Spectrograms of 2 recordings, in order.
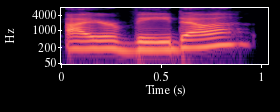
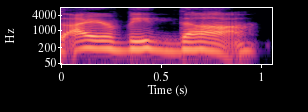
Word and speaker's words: Ayurveda: so not VC in in the west we say ayurveda because we're not used to saying thee sound like we do in India it's ivthe like you're saying the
